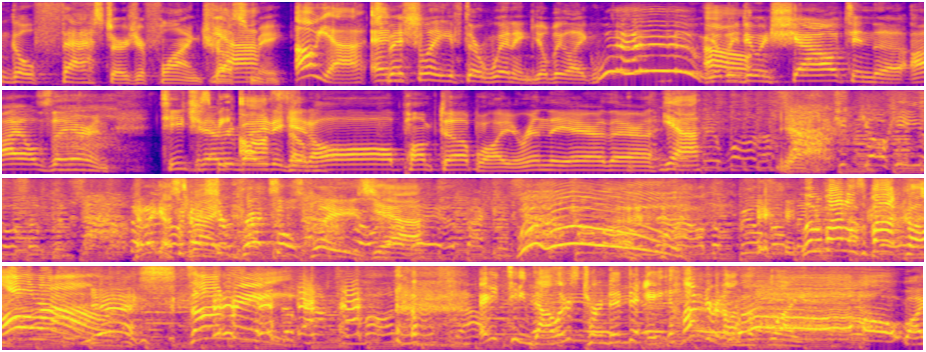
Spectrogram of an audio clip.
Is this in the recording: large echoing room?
no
